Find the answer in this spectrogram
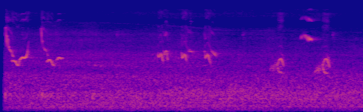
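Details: Brown thrasher singing at Bay Street Park, Osprey, Florida: a run of varied, clipped whistled phrases, several given twice in quick succession, over a steady rural background hiss.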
